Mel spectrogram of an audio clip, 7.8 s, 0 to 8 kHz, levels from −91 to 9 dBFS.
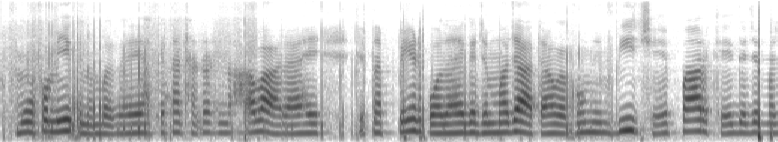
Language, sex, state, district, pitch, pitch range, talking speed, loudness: Hindi, male, Chhattisgarh, Balrampur, 205 Hz, 195-215 Hz, 190 wpm, -25 LUFS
